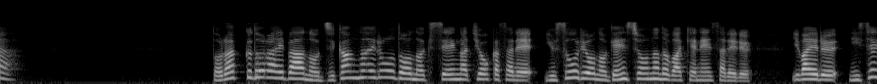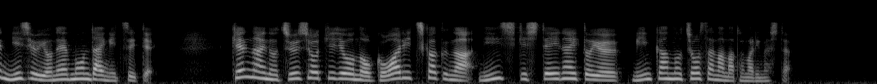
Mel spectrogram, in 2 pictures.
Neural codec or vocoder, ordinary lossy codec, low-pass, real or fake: codec, 16 kHz, about 1 kbps, DyCAST, with the encoder's durations; none; 7.2 kHz; fake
